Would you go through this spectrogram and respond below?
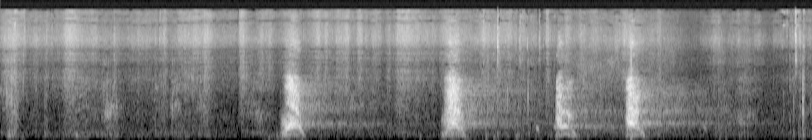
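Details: Rhodesian Ridgeback father and son play fighting: four short, loud barks spaced one to two seconds apart, rough and broadband, with low growly noises and quieter scuffling between them.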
